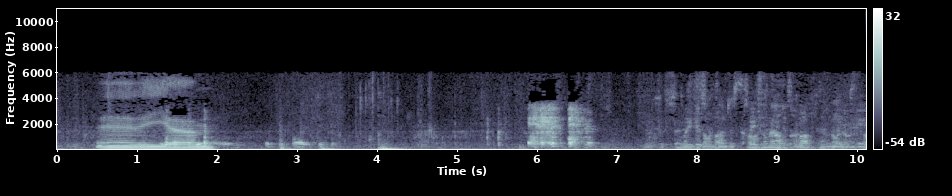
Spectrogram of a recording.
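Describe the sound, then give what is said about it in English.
A brief cough from someone in a lecture audience cuts in among the lecturer's ongoing speech, a short, harsh burst amid the talk. “Whoever coughed, that was you.”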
